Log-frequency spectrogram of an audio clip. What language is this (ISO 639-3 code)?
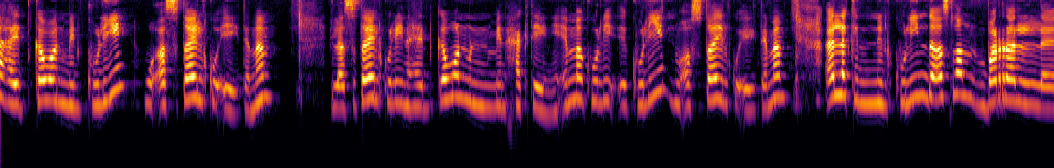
ara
